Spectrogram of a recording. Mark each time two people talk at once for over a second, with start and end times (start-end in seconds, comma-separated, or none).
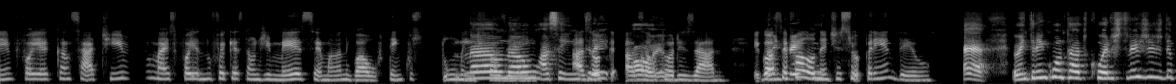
4.5-6.8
